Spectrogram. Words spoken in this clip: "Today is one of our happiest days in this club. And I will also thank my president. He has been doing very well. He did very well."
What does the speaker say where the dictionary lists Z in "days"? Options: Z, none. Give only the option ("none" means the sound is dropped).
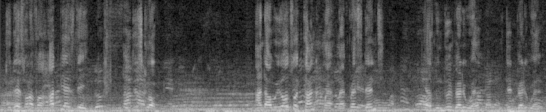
none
